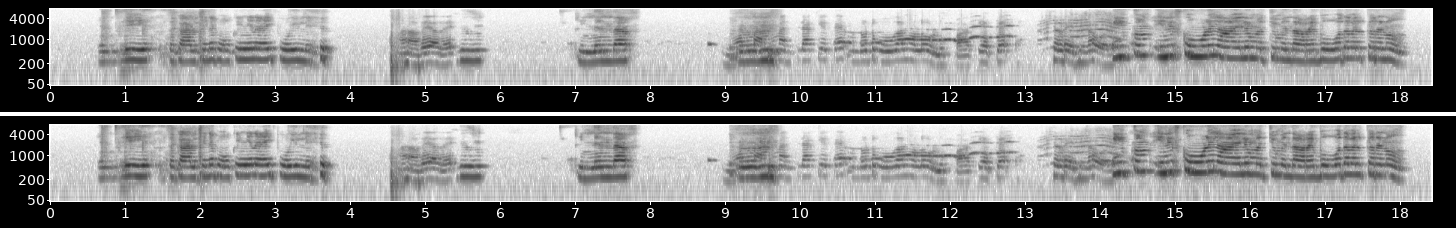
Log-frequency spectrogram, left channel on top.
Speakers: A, on the right; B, on the left.
A: എന്തുചെയ്യും കാലത്തിന്റെ പോക്ക് ഇങ്ങനെ ആയി പോയില്ലേ
B: ആ അതെ അതെ
A: ഉ പിന്നെന്താ
B: പിന്നെ അത്
A: ഉം
B: പറഞ്ഞ് മനസ്സിലാക്കിയൊക്കെ മുന്നോട്ട് പോകുകന്നേയുള്ളൂ ബാക്കിയൊക്കെ ഇവിടെ വരുന്ന പോലെ
A: ഇപ്പം ഇനി സ്കൂളിലായാലും മറ്റും എന്താ പറയാ ബോധവൽക്കരണം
